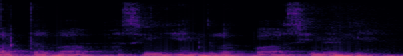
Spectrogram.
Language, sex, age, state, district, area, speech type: Manipuri, male, 30-45, Manipur, Thoubal, rural, spontaneous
